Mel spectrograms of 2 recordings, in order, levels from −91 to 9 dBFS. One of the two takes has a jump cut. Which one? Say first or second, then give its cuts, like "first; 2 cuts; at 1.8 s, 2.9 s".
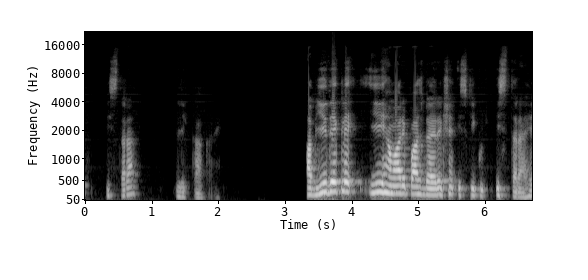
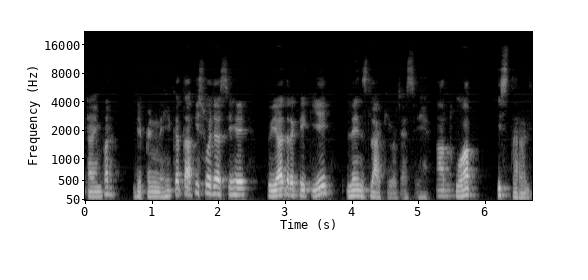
second; 2 cuts; at 1.7 s, 5.5 s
